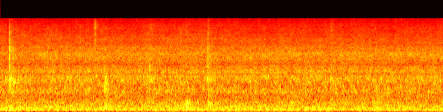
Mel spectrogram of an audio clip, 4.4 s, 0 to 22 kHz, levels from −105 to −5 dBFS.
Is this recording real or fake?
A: fake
